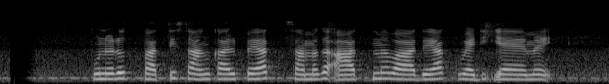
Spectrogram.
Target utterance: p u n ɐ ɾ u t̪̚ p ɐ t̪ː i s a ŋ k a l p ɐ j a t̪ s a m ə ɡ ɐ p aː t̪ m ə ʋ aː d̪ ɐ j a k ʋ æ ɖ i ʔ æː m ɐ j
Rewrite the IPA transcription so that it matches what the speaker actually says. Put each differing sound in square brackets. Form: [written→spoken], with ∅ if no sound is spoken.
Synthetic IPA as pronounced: p u n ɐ ɾ u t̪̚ p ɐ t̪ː i s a ŋ k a l p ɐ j a t̪ s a m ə ɡ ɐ [p→ʔ] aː t̪ m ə ʋ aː d̪ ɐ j a k ʋ æ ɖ i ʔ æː m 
